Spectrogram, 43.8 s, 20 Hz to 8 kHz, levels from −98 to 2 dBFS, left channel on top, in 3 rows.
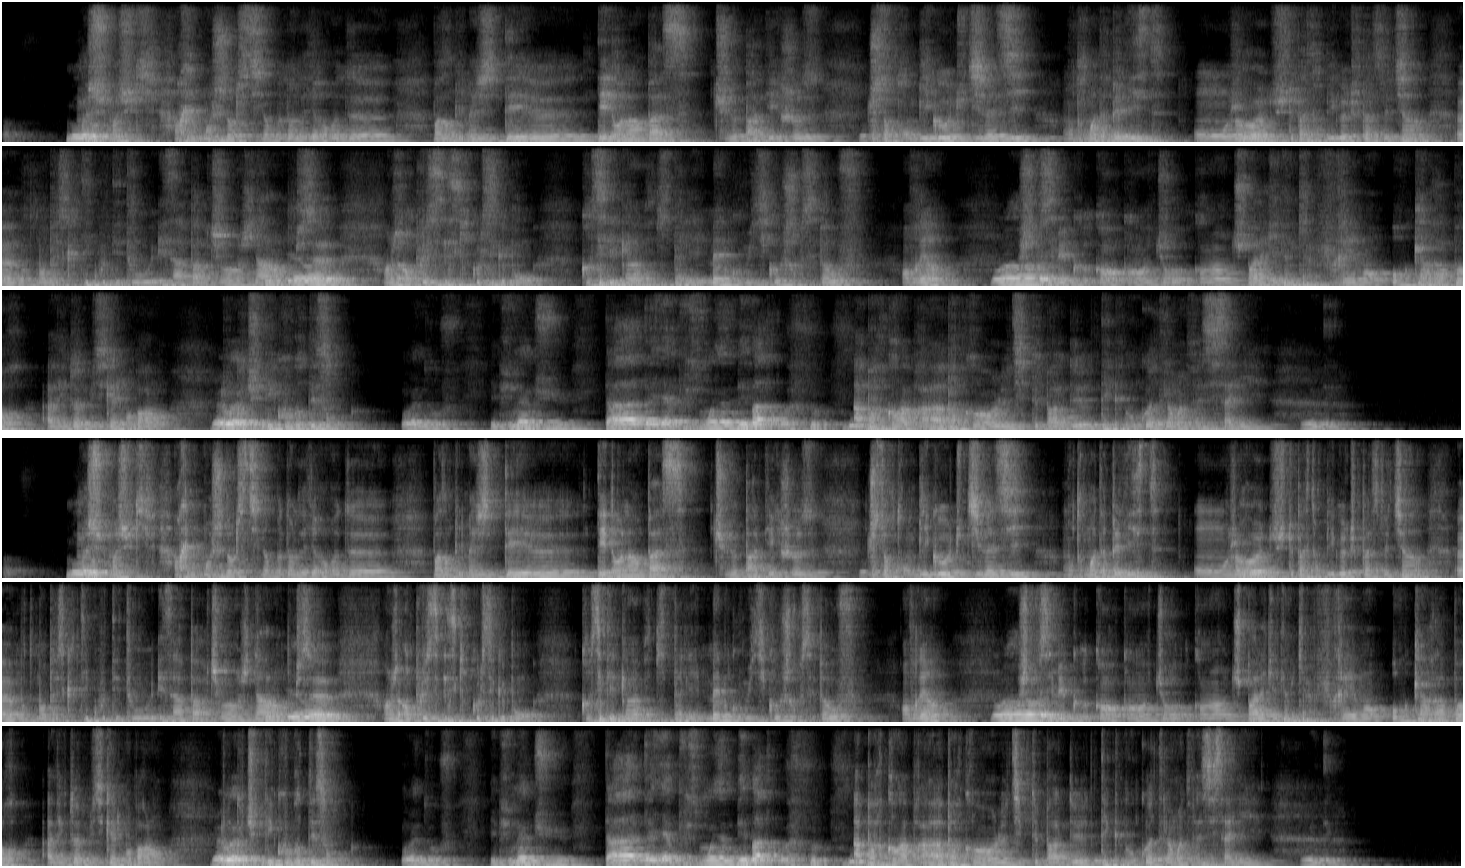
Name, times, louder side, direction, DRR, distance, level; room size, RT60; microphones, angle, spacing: voice 1, 0.7-6.8 7.1-11.6 11.9-23.2 23.6-25.2 25.5-29.4 29.7-32.6 37.7-42.4, right 1 dB, 70° right, 0 dB, 3.7 m, -36 dB
voice 2, 17.2-17.9 24.5-25.1 31.3-31.7 33.2-33.7 34.1-34.9 35.3-37.8 42.2-42.6, right 1 dB, 30° right, -1 dB, 1.8 m, -29 dB
19.0 x 9.2 x 5.9 m, 0.79 s
head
